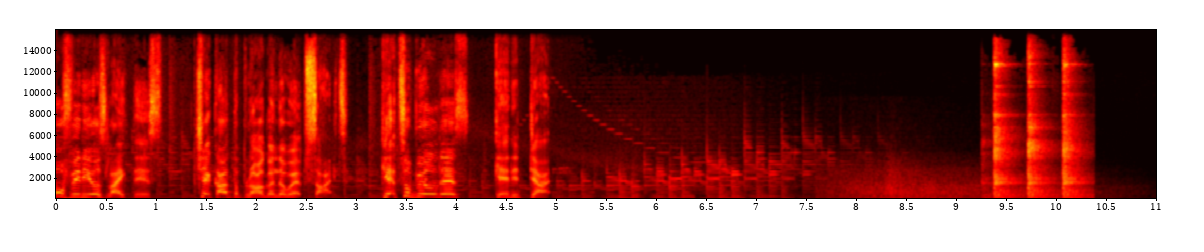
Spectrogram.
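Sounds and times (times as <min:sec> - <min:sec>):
sharp knocks: 0:09.3 - 0:10.4.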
